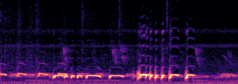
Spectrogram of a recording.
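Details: Local zebra dove in full voice, a lure bird calling rivals: rapid stuttering coos near one pitch, broken into quick clipped notes, with a second burst of harsher trilled notes midway and a faint lower coo underneath.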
